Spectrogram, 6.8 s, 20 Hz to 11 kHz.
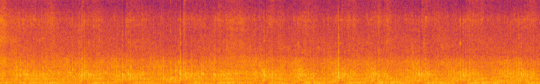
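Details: Diesel truck, first start after installing a compound turbo system including a BorgWarner S475, and after doing the injectors; loud, steady clatter settling into an even idle with no misses or knocks. One leak spotted afterward. Normal idle.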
